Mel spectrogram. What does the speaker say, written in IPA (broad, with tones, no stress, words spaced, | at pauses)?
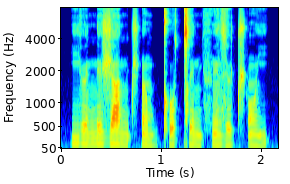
jʏ˥˧nɪ˥ʒa˥˧nt͡ʃʼə̃˧˥˧b kʼo˥ǀɪ˥˧n fʲə̃˥˧zʏ˥˧t͡ʃʼõ˥˧j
